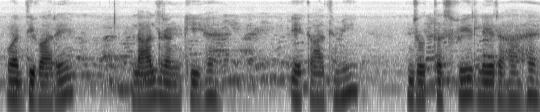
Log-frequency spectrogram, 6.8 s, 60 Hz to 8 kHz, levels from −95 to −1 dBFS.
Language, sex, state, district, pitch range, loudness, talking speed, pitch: Hindi, male, Arunachal Pradesh, Lower Dibang Valley, 110-155 Hz, -19 LUFS, 115 wpm, 120 Hz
